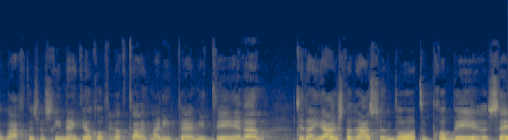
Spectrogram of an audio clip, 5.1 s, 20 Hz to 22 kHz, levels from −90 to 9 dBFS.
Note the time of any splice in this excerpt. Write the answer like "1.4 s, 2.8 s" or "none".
1.1 s, 3.0 s, 3.4 s, 4.1 s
